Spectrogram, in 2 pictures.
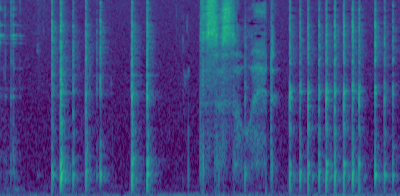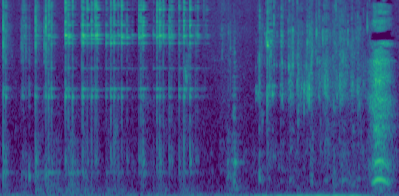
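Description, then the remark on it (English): Brine gurgles and bubbles up inside a pickle jar in short wet pops and trickles while a person whispers quietly over it. “Oh my god, it bubbles up.”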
